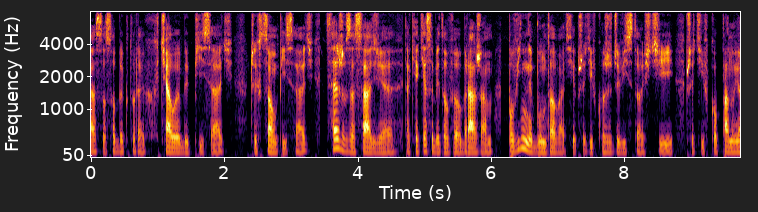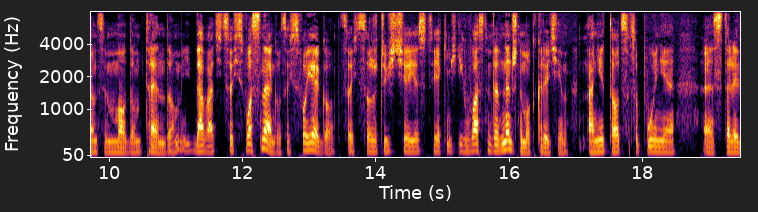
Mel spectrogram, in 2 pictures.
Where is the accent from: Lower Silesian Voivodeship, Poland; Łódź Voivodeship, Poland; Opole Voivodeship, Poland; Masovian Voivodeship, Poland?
Masovian Voivodeship, Poland; Warsaw; Ja jako osoba z Warszawy, wychowany tutaj na osiedlu za Żelazną Bramą, właściwie na nowo odkrywałem to miasto, chociaż jestem stąd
